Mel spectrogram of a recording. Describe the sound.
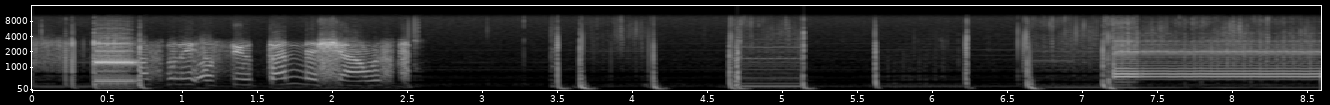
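A telephone call to the weather line: a warbling, voice-like sound opens, then a string of short, sharp dialing tones and clicks as 936 plus four digits are dialed, ending in a steady ringtone that holds loud to the end.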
